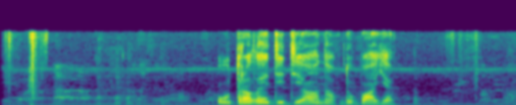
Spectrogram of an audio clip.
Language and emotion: Russian, neutral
